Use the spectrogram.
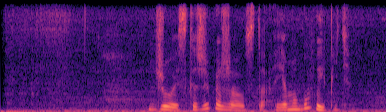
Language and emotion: Russian, neutral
